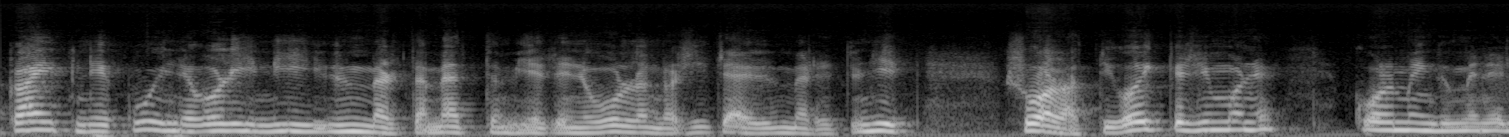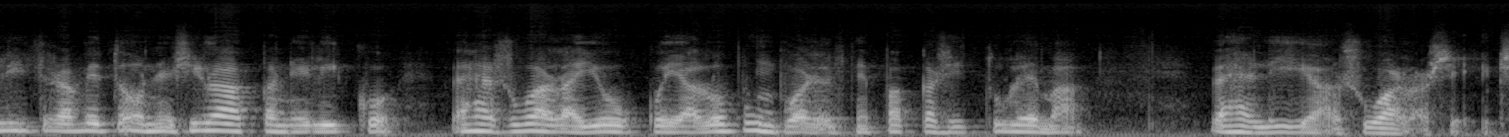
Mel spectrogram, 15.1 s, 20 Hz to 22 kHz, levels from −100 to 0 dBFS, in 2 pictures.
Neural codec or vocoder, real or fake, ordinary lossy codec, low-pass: vocoder, 44.1 kHz, 128 mel bands, Pupu-Vocoder; fake; none; 19.8 kHz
